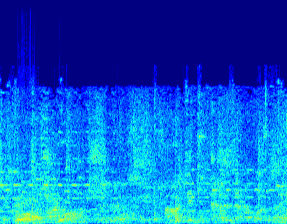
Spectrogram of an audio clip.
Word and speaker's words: gouache: Just ask you about, how do you pronounce it? Gouache? Gouache, yes.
